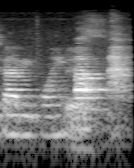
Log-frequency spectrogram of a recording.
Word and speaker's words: Baby Point: It's just like Baby Point is Babby Point.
